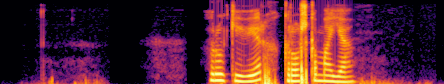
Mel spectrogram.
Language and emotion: Russian, neutral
